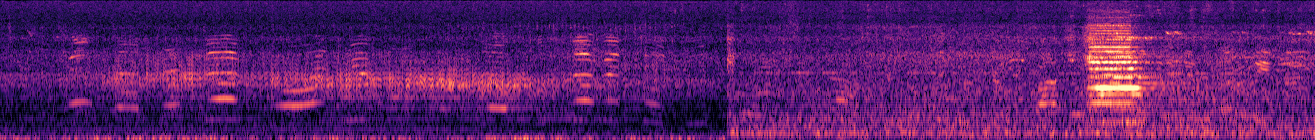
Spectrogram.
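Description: Outdoor waterfront ambience: scattered short chirp-like calls over a steady low hum, then about three and a half seconds in a sudden change to a louder, denser low rumble. One short harsh call comes near the end.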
